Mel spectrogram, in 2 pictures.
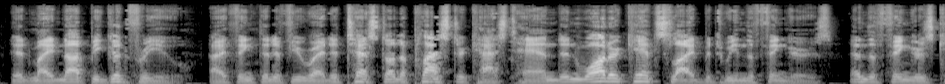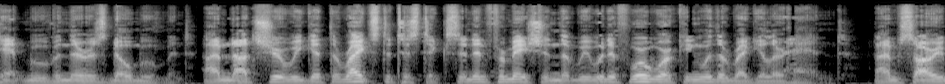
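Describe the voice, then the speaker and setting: Swim coach guy rambling folksy at a talk, lowish voice, dry. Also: fairly bright tone, no room sound. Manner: folksy, rambling, tells jokes. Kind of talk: conference talk.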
